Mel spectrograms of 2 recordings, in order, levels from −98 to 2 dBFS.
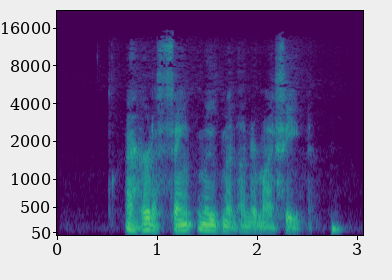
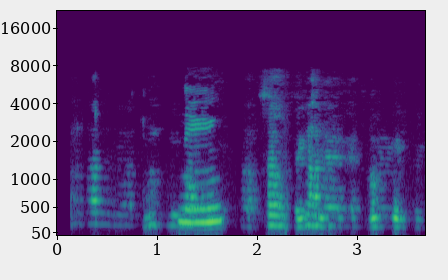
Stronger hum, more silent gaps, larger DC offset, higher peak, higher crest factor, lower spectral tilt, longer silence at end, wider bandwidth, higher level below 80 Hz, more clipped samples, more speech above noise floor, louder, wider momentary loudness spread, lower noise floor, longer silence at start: neither; neither; neither; about the same, -14 dBFS vs -16 dBFS; about the same, 18 dB vs 18 dB; about the same, -6.5 dB/octave vs -7 dB/octave; about the same, 0.25 s vs 0.2 s; first, 14 kHz vs 7 kHz; first, -62 dBFS vs -76 dBFS; neither; first, 47 dB vs 24 dB; about the same, -31 LUFS vs -32 LUFS; second, 15 LU vs 20 LU; first, -77 dBFS vs -55 dBFS; first, 0.7 s vs 0.35 s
